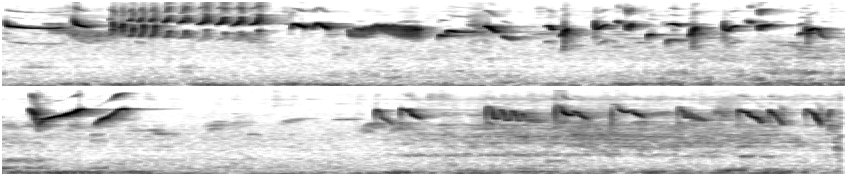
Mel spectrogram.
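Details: High, busy chatter from an Oriental white-eye in a lively lure song with special phrasing for prompting other white-eyes: about five seconds of dense twitter, a quiet gap, then the song resumes.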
